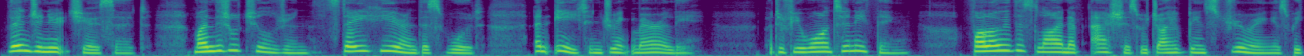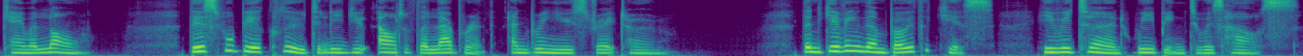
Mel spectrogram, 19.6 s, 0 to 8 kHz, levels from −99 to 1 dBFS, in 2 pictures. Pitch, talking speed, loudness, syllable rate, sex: 205 Hz, 195 wpm, -20 LUFS, 5.4 syllables/s, female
